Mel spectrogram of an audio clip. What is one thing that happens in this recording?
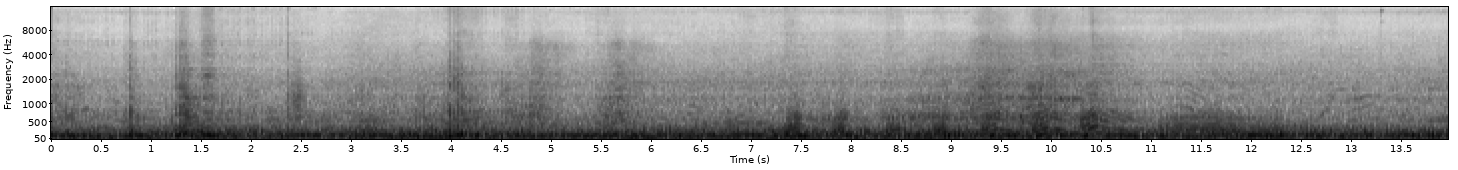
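Motorcycle engines rumble and idle nearby.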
